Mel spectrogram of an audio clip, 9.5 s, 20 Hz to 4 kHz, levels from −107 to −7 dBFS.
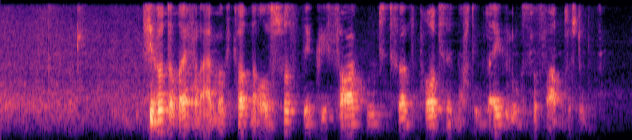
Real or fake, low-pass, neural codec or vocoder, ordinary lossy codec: fake; 3.6 kHz; codec, 44.1 kHz, 3.4 kbps, Pupu-Codec; none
